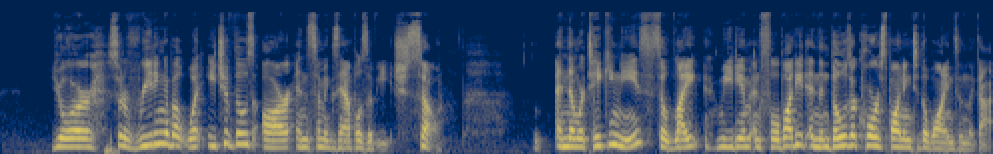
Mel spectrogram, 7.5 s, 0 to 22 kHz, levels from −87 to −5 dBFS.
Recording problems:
wrong speed, natural pitch; too fast; 1.6 times normal speed

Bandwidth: 15 kHz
